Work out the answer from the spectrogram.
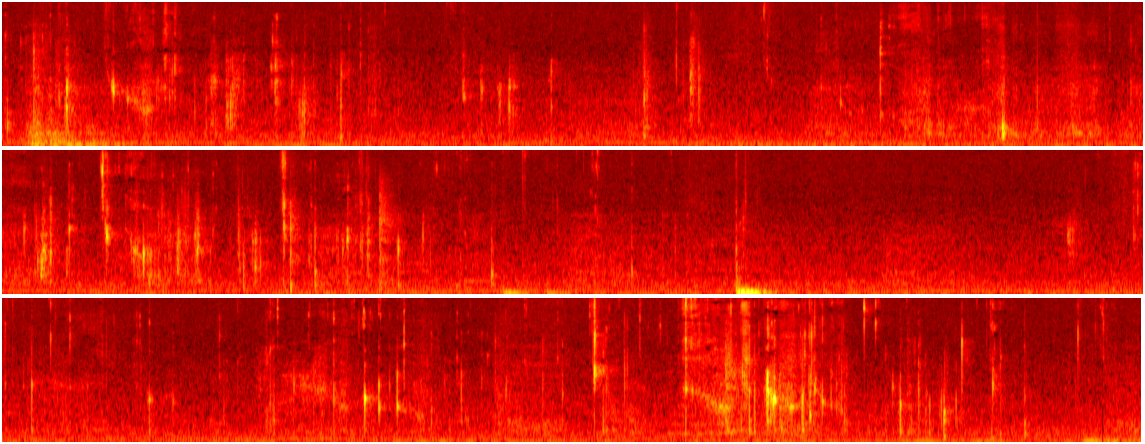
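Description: Close-miked biting and chewing of frozen cherries: crisp crunches and mouth sounds in irregular clusters, busiest near the end. One dull low knock about halfway through.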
